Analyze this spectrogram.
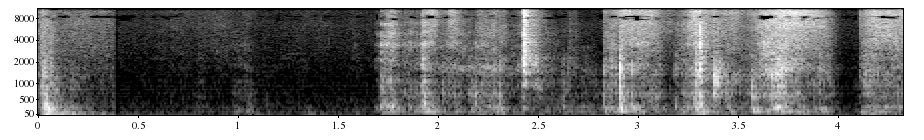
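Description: Large cardboard mailer box handled and opened by hand. It lands with a thump at the start, goes quiet for about a second and a half, then its lid gives a run of cardboard scrapes and rustles as it is lifted.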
